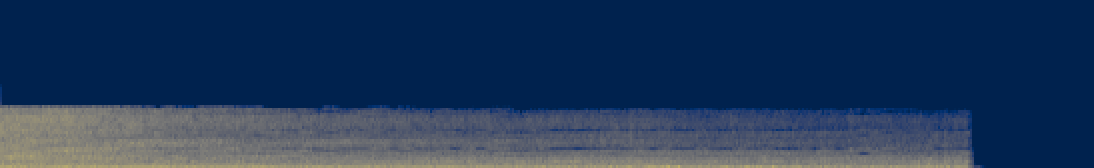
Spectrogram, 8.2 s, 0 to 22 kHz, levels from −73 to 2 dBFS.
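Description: Throughout, the encoding likely passed through HE-AAC compression at a very low rate, consistent with about 8 kbps, where only the lower band is truly coded and the treble is patched in from copied lower bands. Nothing reaches above 8 kHz, and the top sounds gritty and metallic.

At 7.26 s there is a cut-off end: the final buffers were never written or played out, so playback stops partway through a sound and drops straight to digital silence, with no natural decay, for the remaining second.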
